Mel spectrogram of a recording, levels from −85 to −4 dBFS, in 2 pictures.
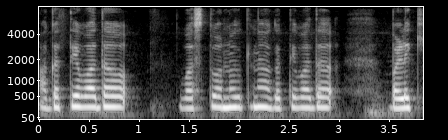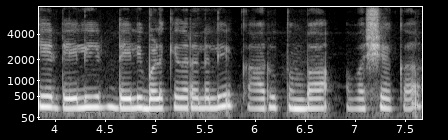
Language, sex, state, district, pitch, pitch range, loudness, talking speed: Kannada, female, Karnataka, Bijapur, 230 Hz, 220-245 Hz, -16 LUFS, 100 wpm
